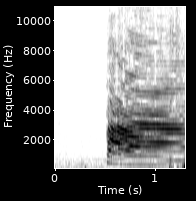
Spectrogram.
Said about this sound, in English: That just gets a lonely air horn. Single one.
